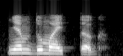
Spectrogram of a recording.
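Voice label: "нем думайттӧг", Komi, female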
